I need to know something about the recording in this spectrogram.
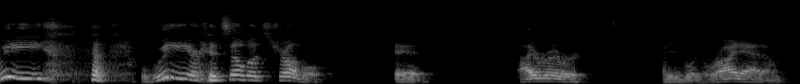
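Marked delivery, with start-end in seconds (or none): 0.0-3.3 mock loud, high, stretched, swooping scream of alarm. Retelling how a friend reacted after the crash: imitating someone screaming. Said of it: "he's screaming".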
